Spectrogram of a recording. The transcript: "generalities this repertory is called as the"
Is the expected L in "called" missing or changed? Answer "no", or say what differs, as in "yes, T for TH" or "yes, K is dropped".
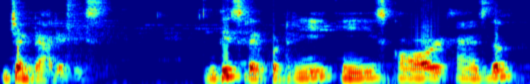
no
